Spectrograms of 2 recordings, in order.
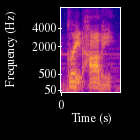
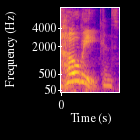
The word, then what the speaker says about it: Hobie: It's Hobie, jerks. Hobie with the long O sound. Admittedly, that's probably not how it looks from the spelling, and that's okay.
